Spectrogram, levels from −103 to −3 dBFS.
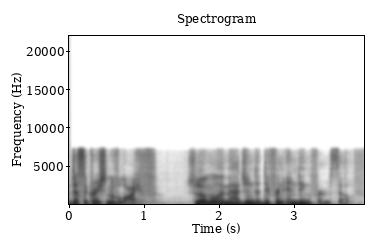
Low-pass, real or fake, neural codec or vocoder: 7.2 kHz; fake; codec, 24 kHz, 1.2 kbps, DualCodec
